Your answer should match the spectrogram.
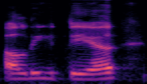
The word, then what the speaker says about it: Alethea: day and a lot of people they never pronounce my first name right is Alethea they say Alec they're out there they called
